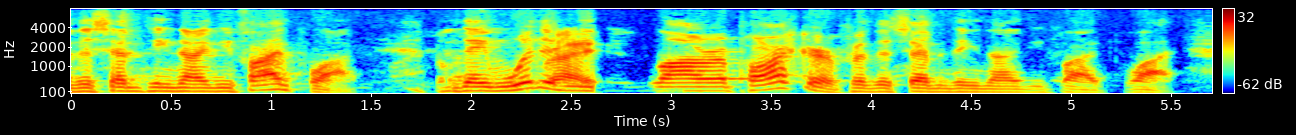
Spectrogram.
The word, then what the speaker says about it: Laura: Laura Parker who was I always have to remember to pronounce her name Laura my Brooklyn accent gives me Lera but it's really that and she was an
